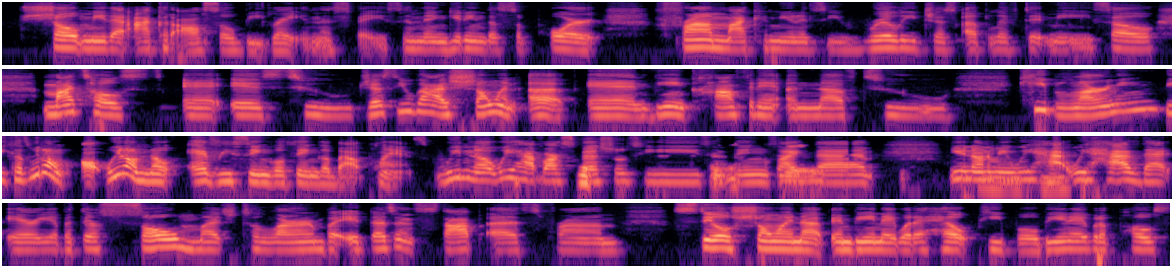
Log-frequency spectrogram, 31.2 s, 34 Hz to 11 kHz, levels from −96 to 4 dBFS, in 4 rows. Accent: American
